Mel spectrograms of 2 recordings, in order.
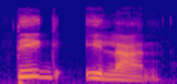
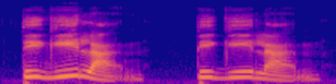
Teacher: Tig-ilan is a homonym, meaning it can have different translations depending on how it's pronounced. So tig-ilan, when there's a hyphen in it, you have to have that glottal stop.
